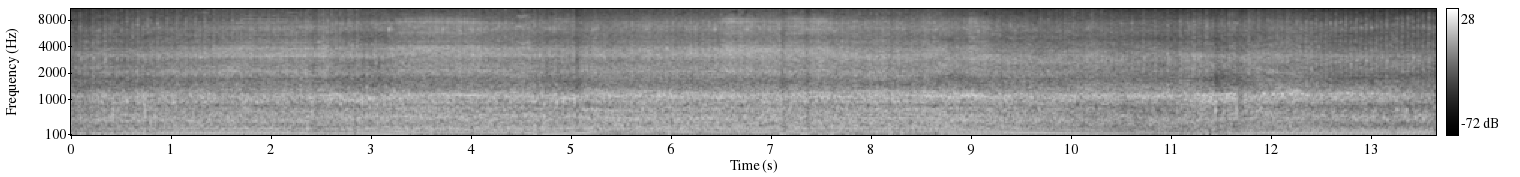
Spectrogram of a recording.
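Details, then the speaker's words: Oliver 550 loader tractor, long abandoned, just started: uneven stumbling idle with dropped beats, barely running; owner says it only runs, kind of, with the choke pulled out; misfire at idle, cause not confirmed. "Missing out. If I pull the choke out, I can get it to run. Kind of."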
